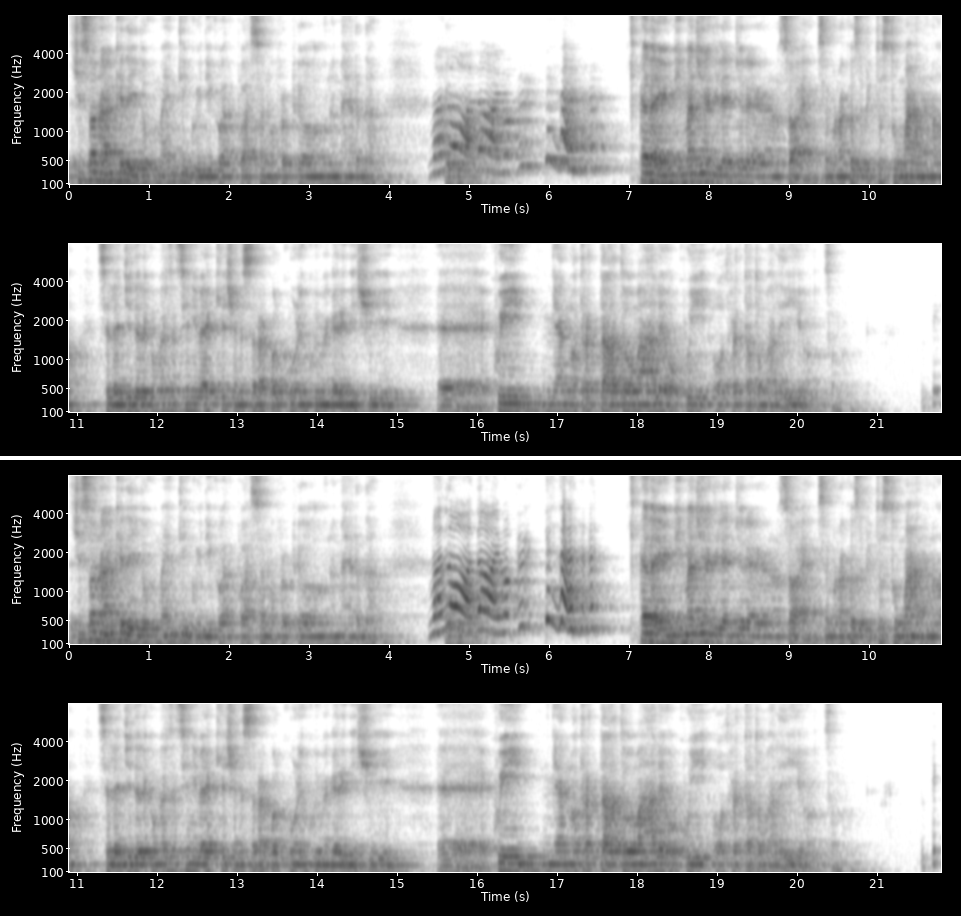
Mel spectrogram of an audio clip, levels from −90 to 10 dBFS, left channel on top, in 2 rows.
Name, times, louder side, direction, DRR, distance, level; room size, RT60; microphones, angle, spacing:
voice 1, 0.0-4.3 4.7-4.8 7.1-11.0 11.3-20.6, equal, 5° left, 1 dB, 0.5 m, -32 dB
voice 2, 4.5-6.6 17.0-17.1, right 7 dB, 85° right, 11 dB, 0.3 m, -29 dB
5.9 x 3.1 x 2.7 m, 1.1 s
head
